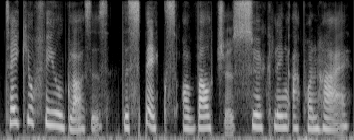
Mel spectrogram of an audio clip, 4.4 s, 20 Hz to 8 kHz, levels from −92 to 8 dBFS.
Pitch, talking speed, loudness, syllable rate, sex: 215 Hz, 165 wpm, -21 LUFS, 4.2 syllables/s, female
